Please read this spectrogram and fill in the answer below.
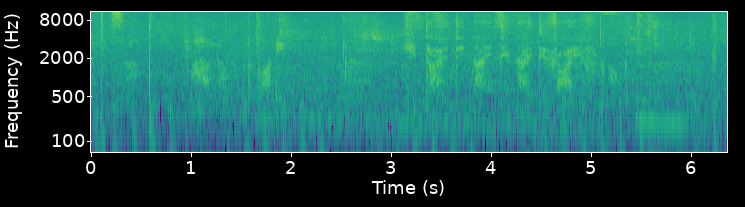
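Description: Hushed whispering voices, short breathy phrases with no full-voiced speech.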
